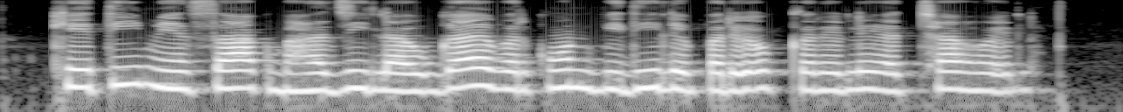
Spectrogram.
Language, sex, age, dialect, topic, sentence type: Chhattisgarhi, female, 46-50, Northern/Bhandar, agriculture, question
